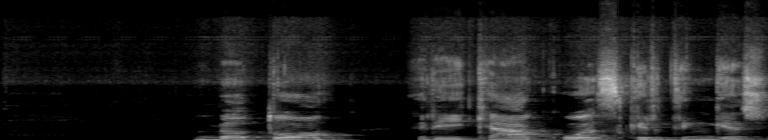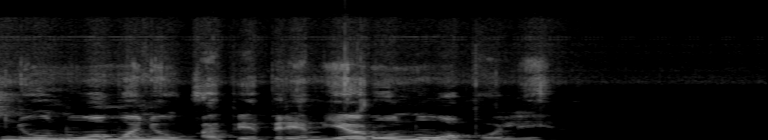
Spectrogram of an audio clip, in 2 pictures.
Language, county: Lithuanian, Tauragė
